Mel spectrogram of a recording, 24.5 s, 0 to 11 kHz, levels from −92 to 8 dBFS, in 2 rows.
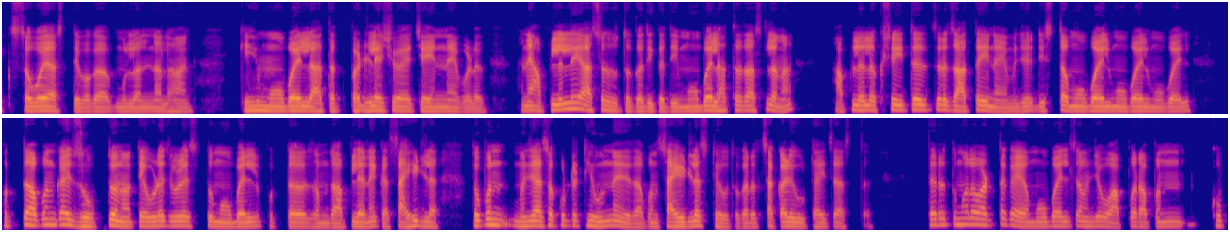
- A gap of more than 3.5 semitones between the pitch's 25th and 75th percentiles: No, average, 3.2 semitones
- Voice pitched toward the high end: No, low, 125 Hz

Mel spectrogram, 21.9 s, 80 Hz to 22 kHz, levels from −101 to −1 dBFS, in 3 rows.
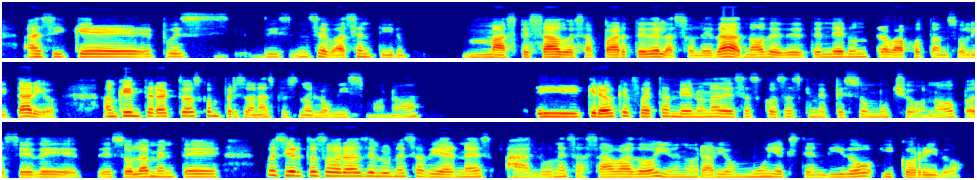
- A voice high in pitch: Yes, high, 195 Hz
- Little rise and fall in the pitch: No, average, 3.0 semitones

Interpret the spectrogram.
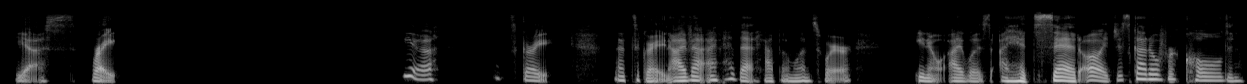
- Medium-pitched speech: Yes, medium, 180 Hz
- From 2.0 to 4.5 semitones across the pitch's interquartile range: No, average, 4.9 semitones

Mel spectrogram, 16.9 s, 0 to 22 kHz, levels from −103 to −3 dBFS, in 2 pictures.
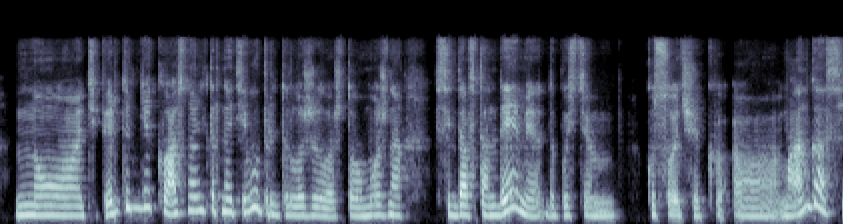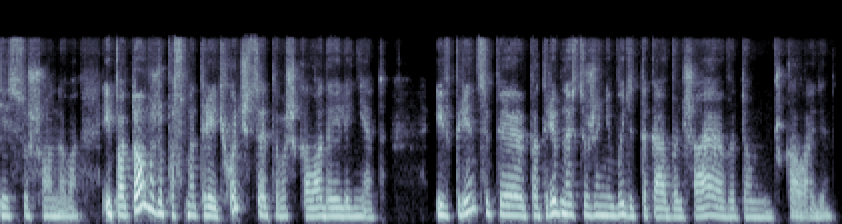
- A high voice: No, medium, 165 Hz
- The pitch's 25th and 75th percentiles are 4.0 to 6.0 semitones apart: No, average, 3.6 semitones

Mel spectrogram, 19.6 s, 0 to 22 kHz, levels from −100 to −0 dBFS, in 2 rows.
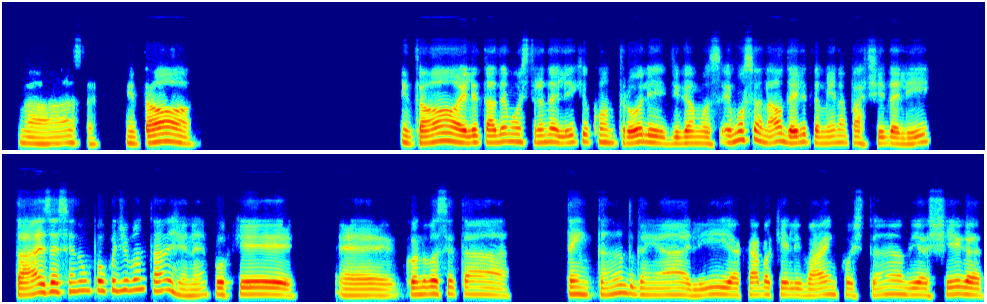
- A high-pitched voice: No, medium, 145 Hz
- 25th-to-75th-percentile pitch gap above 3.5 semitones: No, narrow, 2.6 semitones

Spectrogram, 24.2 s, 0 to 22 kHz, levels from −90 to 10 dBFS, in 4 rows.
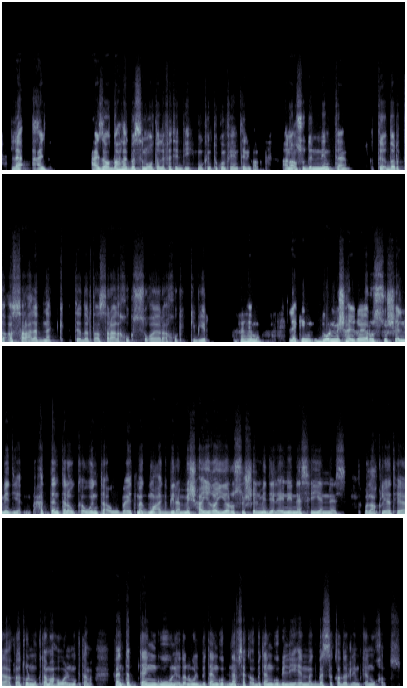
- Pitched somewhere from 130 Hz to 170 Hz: Yes, medium, 140 Hz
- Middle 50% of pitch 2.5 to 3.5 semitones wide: No, average, 4.7 semitones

